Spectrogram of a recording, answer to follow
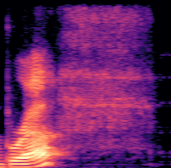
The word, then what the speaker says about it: breath: Okay, so breath has just the TH versus breadth has the D and TH.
